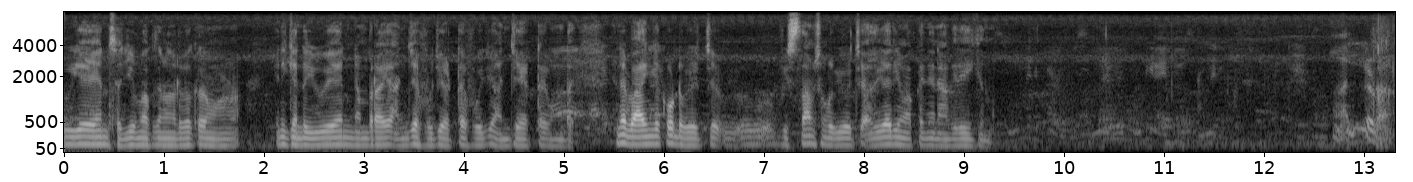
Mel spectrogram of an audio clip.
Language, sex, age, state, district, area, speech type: Malayalam, male, 45-60, Kerala, Kottayam, urban, read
